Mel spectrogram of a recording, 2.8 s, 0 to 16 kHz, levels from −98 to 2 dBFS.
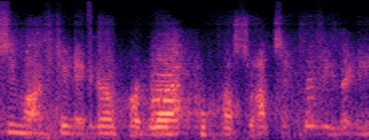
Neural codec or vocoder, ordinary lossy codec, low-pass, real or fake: codec, 44.1 kHz, 0.9 kbps, DAC; Opus, 24 kbps; 14.4 kHz; fake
